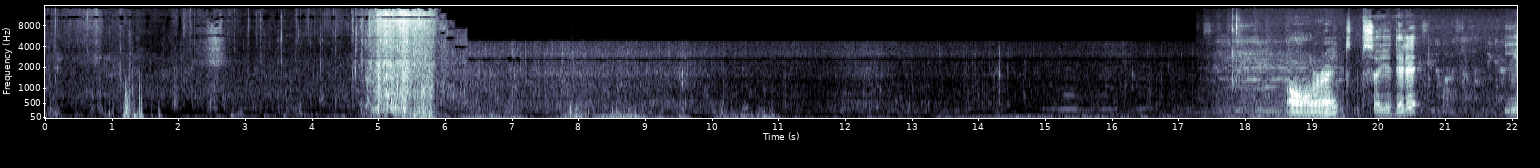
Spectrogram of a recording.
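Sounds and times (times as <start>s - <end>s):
sloshing and splashing water: 1.8s - 17.4s
big splash into lake: 4.6s - 9.6s.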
